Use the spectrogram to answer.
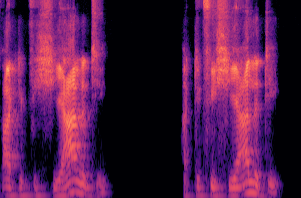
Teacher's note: it has 7 syllables and it has 2 syllables which take the secondary stress · There are two secondary stress syllables, are and fish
